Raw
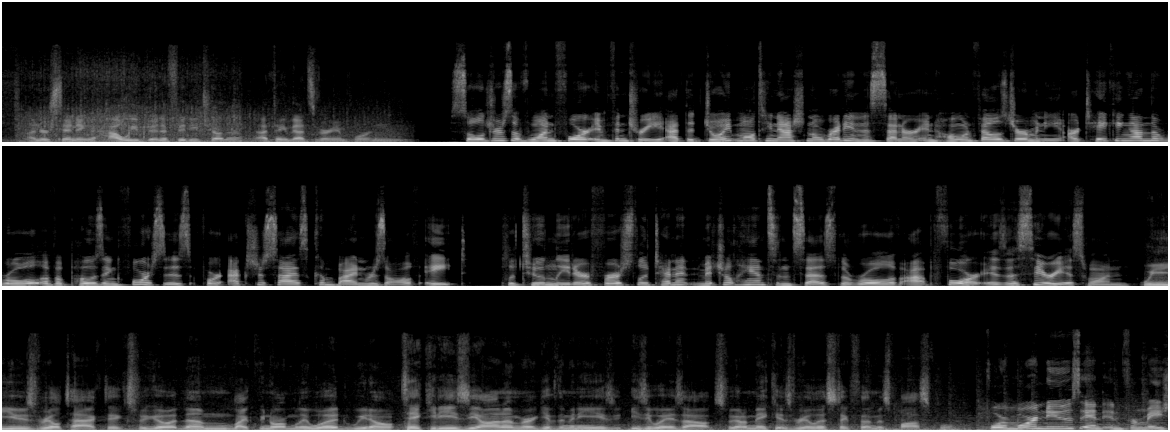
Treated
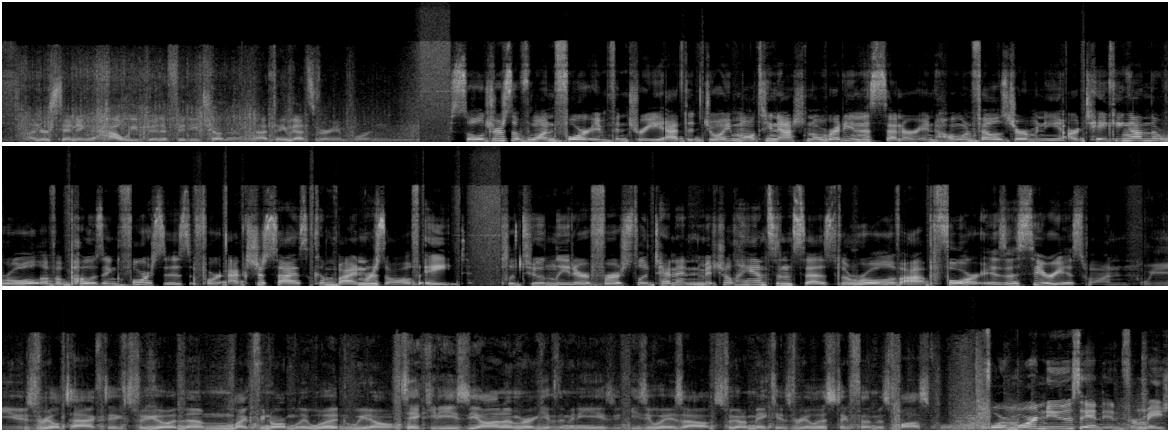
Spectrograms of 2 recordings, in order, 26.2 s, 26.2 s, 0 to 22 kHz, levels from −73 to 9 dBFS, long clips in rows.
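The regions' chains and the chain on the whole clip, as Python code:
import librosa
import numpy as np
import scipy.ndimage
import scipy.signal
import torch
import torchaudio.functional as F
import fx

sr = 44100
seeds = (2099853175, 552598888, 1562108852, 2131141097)

y = fx.chain(x, sr, fx.highpass(hz=1400.0, slope=6),
    fx.over_compress(threshold_db=-39.0, ratio=-1.0), at=(16.91, 17.66))
y = scipy.signal.sosfilt(scipy.signal.butter(2, 470.0, 'highpass', fs=sr, output='sos'), y)
y = fx.high_shelf(y, sr, hz=4400.0, db=10.5)
y = fx.pre_swell(y, sr, db_per_s=43.0)
y = y * librosa.db_to_amplitude(-1.5)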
